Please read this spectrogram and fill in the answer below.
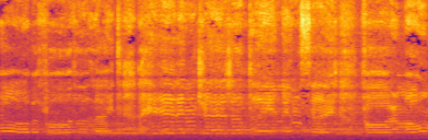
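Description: A song with a high sung vocal melody over a full music backing, its audio deliberately made poor in quality.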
